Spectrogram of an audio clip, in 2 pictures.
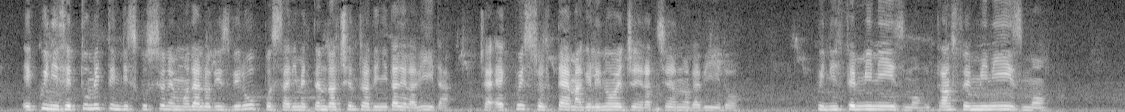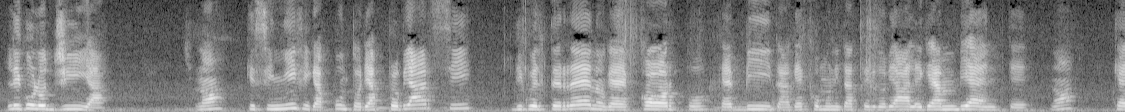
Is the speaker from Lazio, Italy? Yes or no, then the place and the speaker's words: yes; Rome, Lazio, Italy; c'era molto modello macista anche nei comportamenti delle compagne quando sono cresciuta io a Via dei Volsci.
